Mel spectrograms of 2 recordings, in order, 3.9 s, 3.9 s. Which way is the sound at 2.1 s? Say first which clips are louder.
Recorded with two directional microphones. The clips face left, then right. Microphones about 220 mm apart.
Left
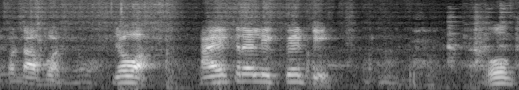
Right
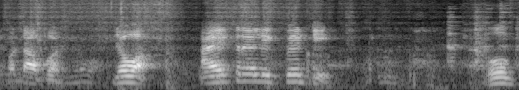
Left 1 dB; 15° left (ahead or behind).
